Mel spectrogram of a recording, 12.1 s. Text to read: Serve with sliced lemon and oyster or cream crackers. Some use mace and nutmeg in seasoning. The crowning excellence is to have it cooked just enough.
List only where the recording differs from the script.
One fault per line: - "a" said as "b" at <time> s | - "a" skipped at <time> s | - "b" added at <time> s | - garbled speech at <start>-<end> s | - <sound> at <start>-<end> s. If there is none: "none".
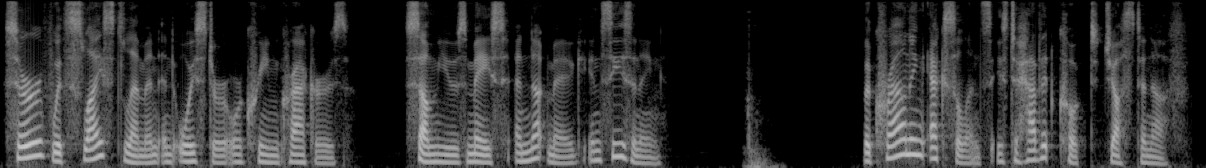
- thud at 7.4-7.9 s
